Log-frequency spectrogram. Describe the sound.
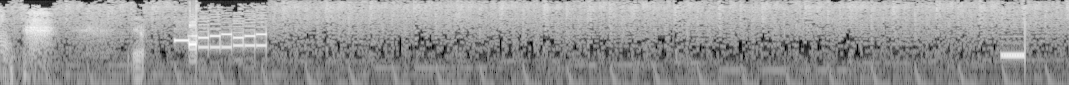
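Quick touch-tone dialing beeps open an outgoing call. A faint, repeated ringback pulse follows for several seconds, and a short single beep sounds near the end.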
